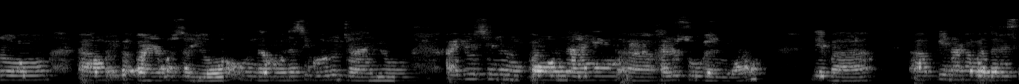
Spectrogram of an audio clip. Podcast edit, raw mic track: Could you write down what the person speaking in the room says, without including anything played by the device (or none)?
none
